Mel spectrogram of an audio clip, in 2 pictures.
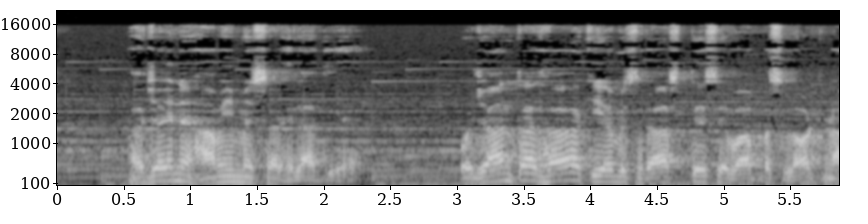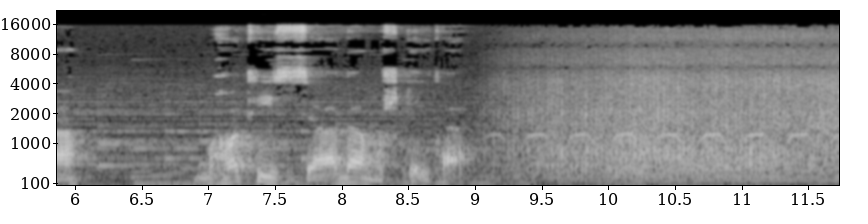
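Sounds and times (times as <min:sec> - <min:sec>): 
speech: 0:00.5 - 0:06.2, 0:06.9 - 0:09.4
helicopter rotor thrumming as it arrives on a hotel rooftop: 0:09.0 - 0:11.7.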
